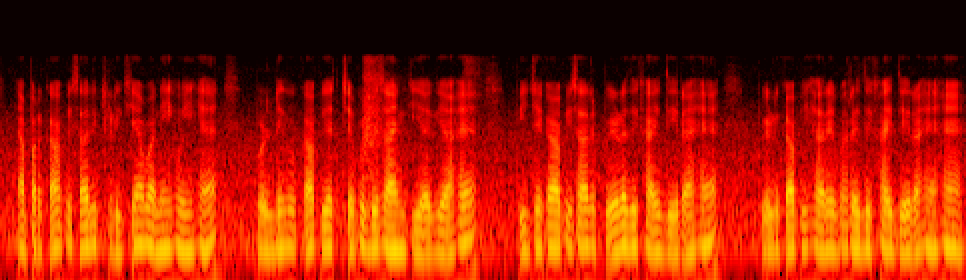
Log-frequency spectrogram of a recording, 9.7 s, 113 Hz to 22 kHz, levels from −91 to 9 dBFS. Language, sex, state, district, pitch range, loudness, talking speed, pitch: Hindi, male, Bihar, Bhagalpur, 100-110 Hz, -29 LUFS, 205 wpm, 105 Hz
